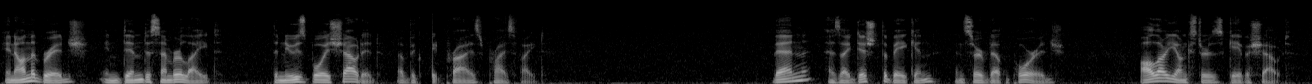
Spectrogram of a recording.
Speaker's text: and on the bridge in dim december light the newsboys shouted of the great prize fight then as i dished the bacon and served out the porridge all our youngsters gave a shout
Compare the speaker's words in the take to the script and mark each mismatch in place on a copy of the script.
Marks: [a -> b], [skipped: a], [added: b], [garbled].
and on the bridge in dim december light the newsboys shouted of the great prize [added: prize] fight then as i dished the bacon and served out the porridge all our youngsters gave a shout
